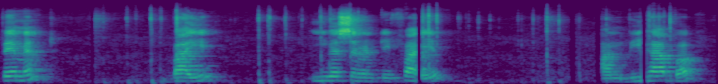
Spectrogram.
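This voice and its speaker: An instructor with an Indian accent gives a software tutorial in a repetitive, step-by-step way. The voice sits at a middling pitch. The recording is echoey, with faint noise behind it. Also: very slow, long pauses. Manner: repetitive, emphatic step-by-step explaining with frequent check words. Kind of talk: software and accounting tutorial, explaining a worked example.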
